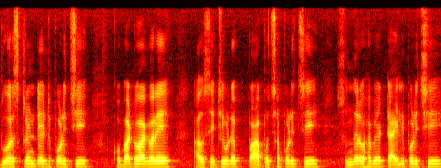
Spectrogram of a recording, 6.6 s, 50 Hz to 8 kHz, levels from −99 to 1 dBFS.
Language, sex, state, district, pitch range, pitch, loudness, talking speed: Odia, male, Odisha, Malkangiri, 135-140 Hz, 135 Hz, -19 LUFS, 135 wpm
